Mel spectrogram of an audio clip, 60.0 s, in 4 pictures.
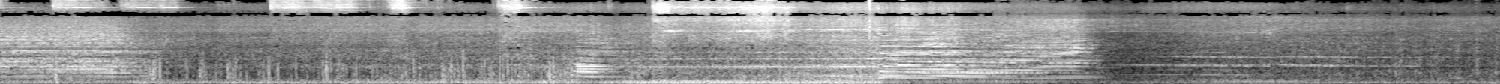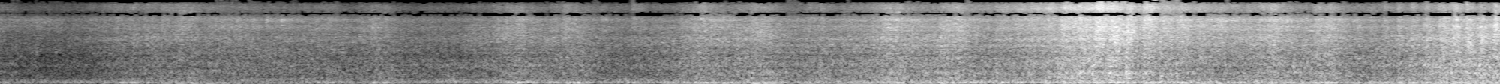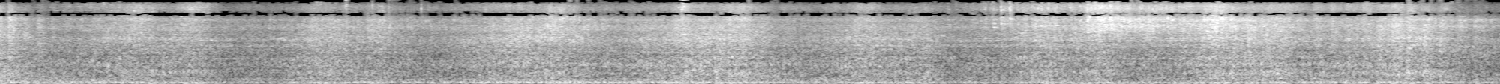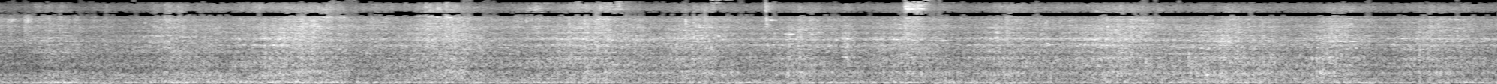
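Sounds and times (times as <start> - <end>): freight train wheels rumbling: 0.0 - 59.9
wheels clickety-clack: 13.6 - 15.4, 20.0 - 59.9.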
